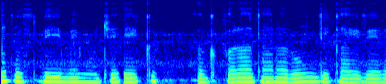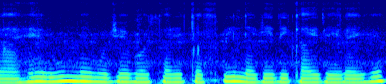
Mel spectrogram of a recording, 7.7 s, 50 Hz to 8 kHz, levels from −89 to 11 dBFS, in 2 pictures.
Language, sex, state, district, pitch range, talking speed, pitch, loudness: Hindi, male, Chhattisgarh, Bilaspur, 135-155 Hz, 165 wpm, 140 Hz, -36 LUFS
